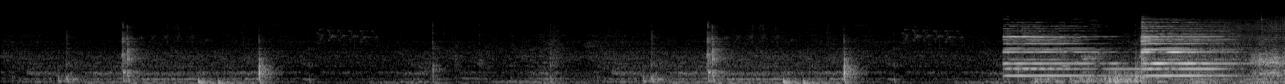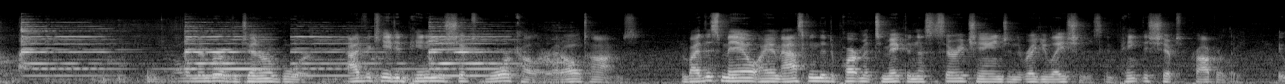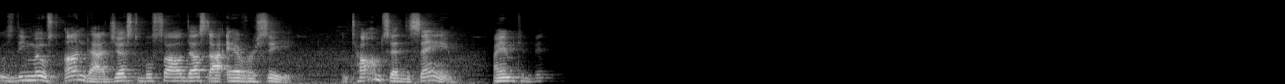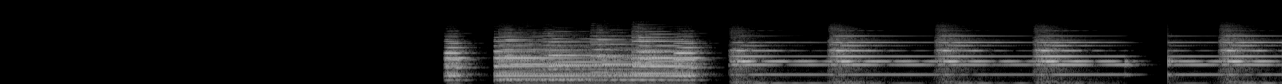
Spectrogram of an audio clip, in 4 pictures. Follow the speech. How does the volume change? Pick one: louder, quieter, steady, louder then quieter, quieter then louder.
steady.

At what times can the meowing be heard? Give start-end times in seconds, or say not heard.
not heard.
